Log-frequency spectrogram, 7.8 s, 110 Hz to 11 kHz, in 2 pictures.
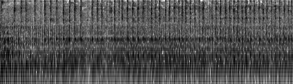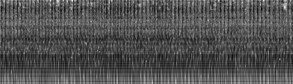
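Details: Old Homelite chainsaw, thought 1960s or 70s, just revived, choke off: buzzy two-stroke holds steady even run without dying or surging, maybe slightly rich; running, owner says it could be tuned better.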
